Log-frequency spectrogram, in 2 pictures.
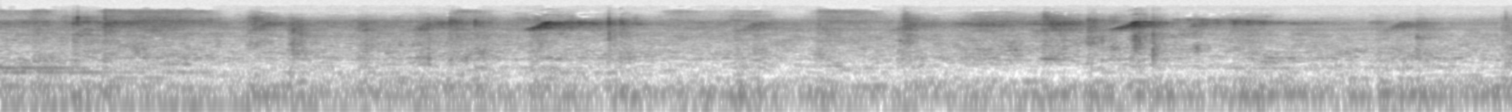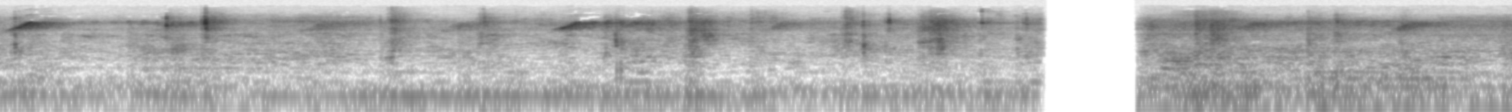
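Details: Very small baby monkey uttering short high squeaks repeated about every second, brief bright chirps over steady low background hum, with a short break of silence near the end.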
